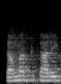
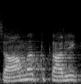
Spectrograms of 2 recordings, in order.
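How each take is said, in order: First: The first vowel is short. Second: The first vowel is long. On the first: The speaker calls it wrong. "ತಪ್ಪಾಗ್ಬಿಡ್ತದೆ" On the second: The speaker calls it right. "ಕರೆಕ್ಟ್ ಆಗಿ ಬಿಡ್ತದೆ"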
